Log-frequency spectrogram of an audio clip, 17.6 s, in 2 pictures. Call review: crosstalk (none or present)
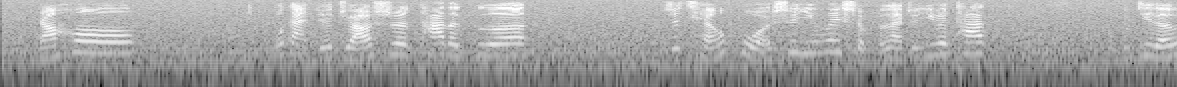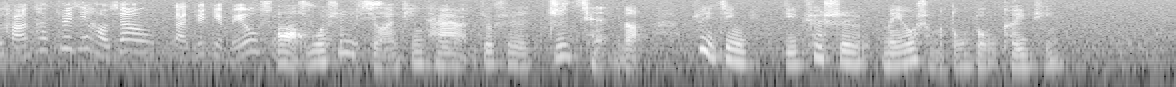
present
